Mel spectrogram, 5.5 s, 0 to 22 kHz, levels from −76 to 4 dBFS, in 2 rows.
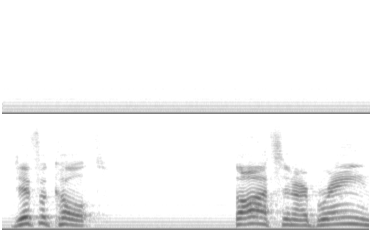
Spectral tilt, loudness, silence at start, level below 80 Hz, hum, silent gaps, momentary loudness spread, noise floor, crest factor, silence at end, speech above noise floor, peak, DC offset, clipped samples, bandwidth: -5 dB/octave; -34 LUFS; 2.8 s; -68 dBFS; none; none; 11 LU; -61 dBFS; 22 dB; 0 s; 28 dB; -16 dBFS; 1%; under 0.1%; 16 kHz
